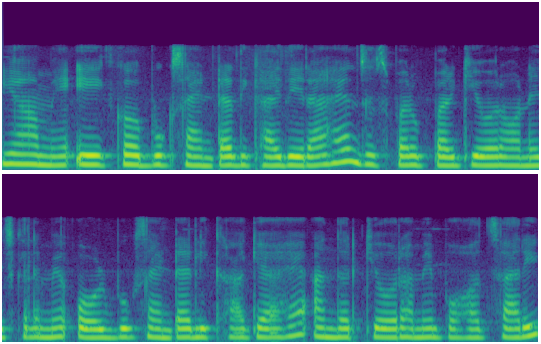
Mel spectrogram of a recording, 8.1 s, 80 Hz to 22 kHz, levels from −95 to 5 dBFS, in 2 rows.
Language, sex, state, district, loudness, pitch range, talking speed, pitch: Hindi, female, Bihar, Vaishali, -15 LUFS, 200-210 Hz, 225 wpm, 200 Hz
